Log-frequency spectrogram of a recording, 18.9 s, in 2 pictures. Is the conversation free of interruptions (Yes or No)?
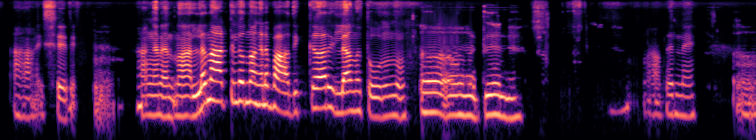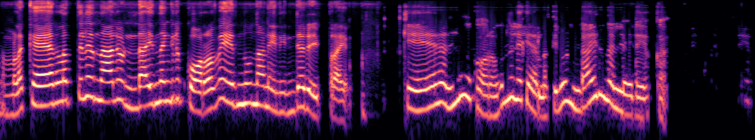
Yes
